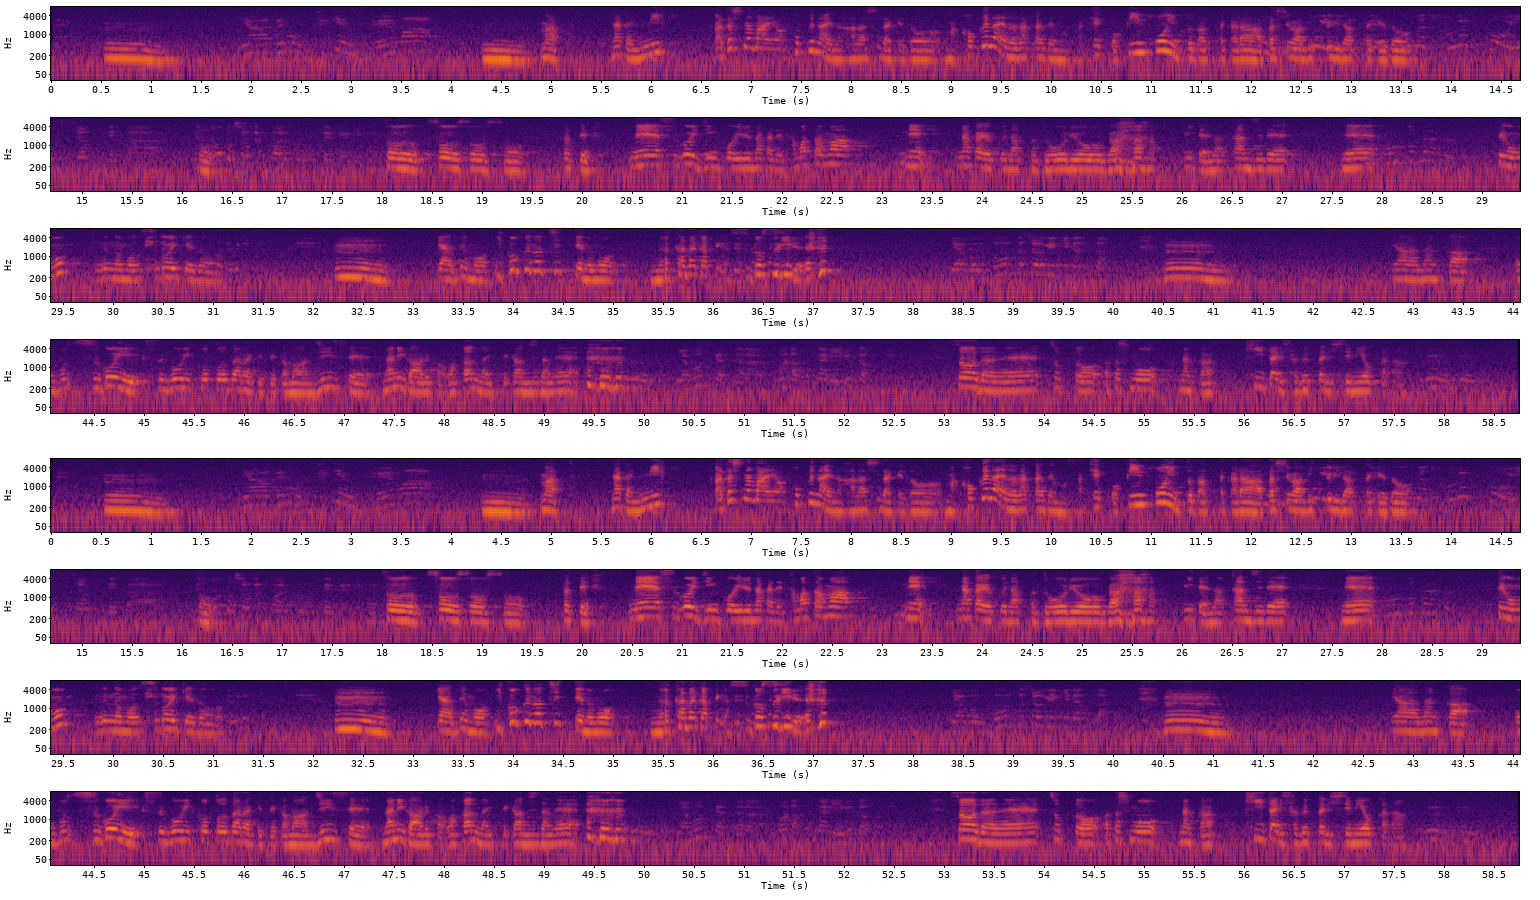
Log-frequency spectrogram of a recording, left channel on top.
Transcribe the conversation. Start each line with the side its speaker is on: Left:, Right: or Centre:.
Left: え。
Right: うん。
Left: いやー、でも世間狭。
Right: うん。まあ、なんかに、私の場合は国内の話だけど、まあ国内の中でもさ、結構ピンポイントだったから、
Left: でも、
Right: 私はびっくりだったけど、
Left: ビーボーイズだって、そんな小学校一緒ってさ、何個小学校あると思ってんのよ、
Right: そう、
Left: 日本に。
Right: そう、そう、そうそう。だって、ね、すごい人口いる中で、たまたま、
Left: うん。
Right: ね、
Left: い
Right: 仲良くなった同僚が <laughs> みたいな感じで、ね、
Left: や、本当だよね。
Right: って思うのもすごいけど、
Left: しかも、縁が続きそうで嬉しいよね。
Right: うん。いや、でも、異国の地っていうのも、なかなかってか、
Left: <laughs>
Right: すごすぎる。
Left: いや、僕、本当衝撃だった。
Right: <laughs> うん。いやーなんか、おも、すごい、すごいことだらけってか、まあ人生何があるかわかんないって感じだね。<laughs>
Left: うんうん。いや、もしかしたら、まだ他にいるかもね。
Right: そうだね。ちょっと私もなんか聞いたり探ったりしてみようかな。
Left: うんうんうん。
